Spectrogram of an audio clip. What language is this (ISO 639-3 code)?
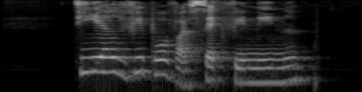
epo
